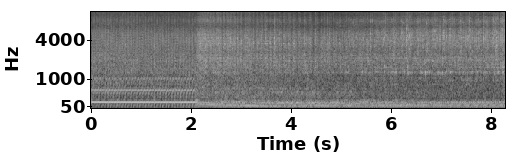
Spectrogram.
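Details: Sherman Firefly tank engine, rebuilt twice after overheating traced to the gasket lining: a steady starter whine for two seconds, then it catches and settles into a deep, even rumbling idle with no knock.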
